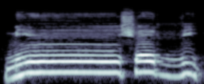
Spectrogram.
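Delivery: "min" held very long in a nasal hum; correct ikhfa. Shown as a demonstration. Teacher gives the right way, long hummed "min". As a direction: draw "min" out slowly into "sharri", n hidden. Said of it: "On dit".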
